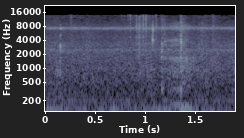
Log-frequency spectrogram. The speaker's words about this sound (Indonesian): ngomong sekarang hujan gitu ya iya, ini kan pasti hujan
